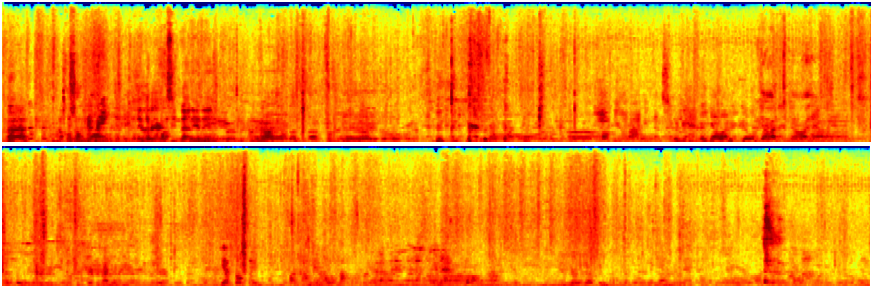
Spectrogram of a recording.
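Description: A crowd of men and women talks and calls out all around, close by, outdoors.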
